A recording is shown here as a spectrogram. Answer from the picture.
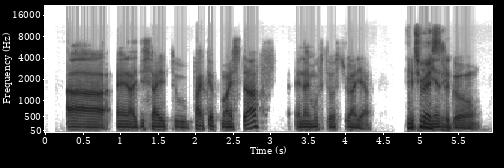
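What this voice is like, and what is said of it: French accent. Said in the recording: “I haven't lost my accent ... you're born in Paris, grew up in the south of France”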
